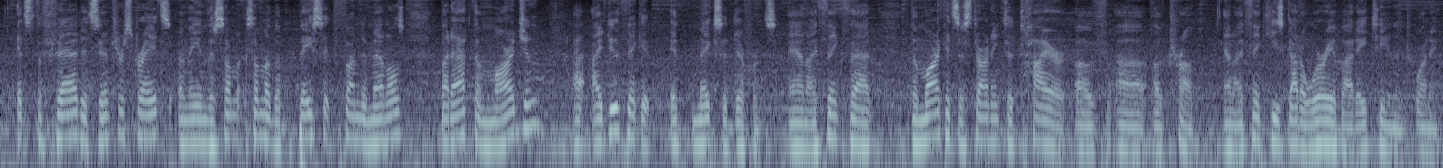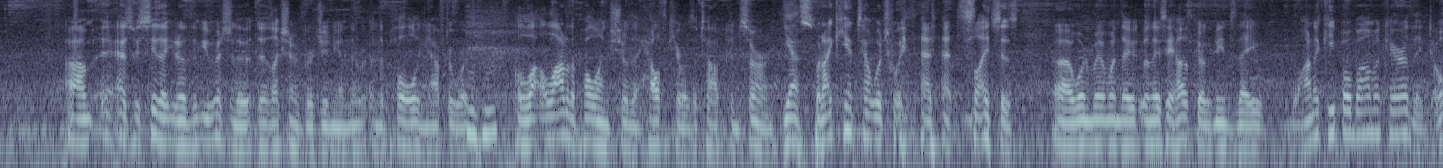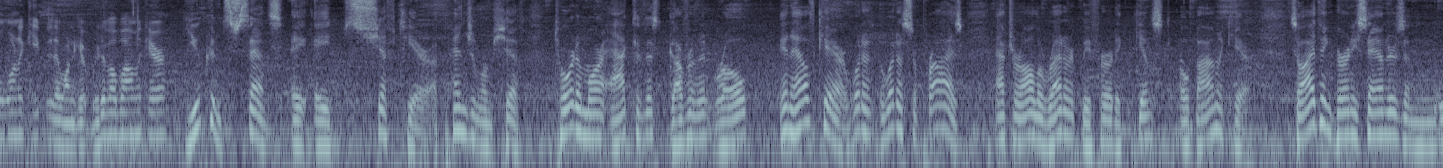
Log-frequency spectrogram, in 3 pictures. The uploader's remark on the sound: Live from Schwab Impact 2017 in Chicago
